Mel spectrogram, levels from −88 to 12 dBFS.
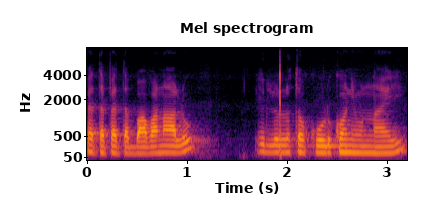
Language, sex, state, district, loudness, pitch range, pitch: Telugu, male, Andhra Pradesh, Visakhapatnam, -17 LUFS, 130-140 Hz, 135 Hz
